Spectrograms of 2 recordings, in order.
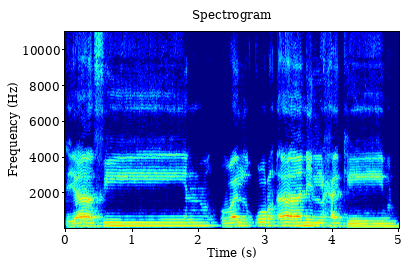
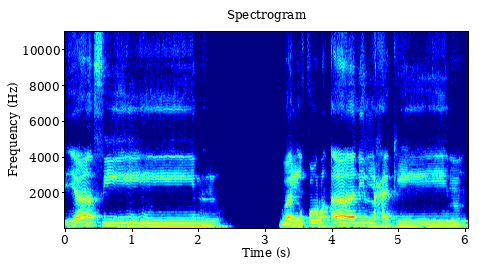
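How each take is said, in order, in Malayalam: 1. ആദ്യ വാക്ക് അടുത്ത വാക്കിലേക്ക് നേരിട്ട് ചേർന്നൊഴുകുന്നു. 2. ആദ്യ വാക്കിന് ശേഷം ഒരു നിർത്തലുണ്ട്. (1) "ഞാൻ അവിടെ വഖഫ് ചെയ്യാതെയാണ് ഓതിയത്" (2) "ഇനി വഖഫ് ചെയ്ത് ഓതുമ്പോഴോ"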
